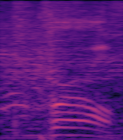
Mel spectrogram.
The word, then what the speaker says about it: Burrell: Pat Burrell in the first. We're tied at 1. Burrell rhymes with Pearl, and he hits the Pearl out.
